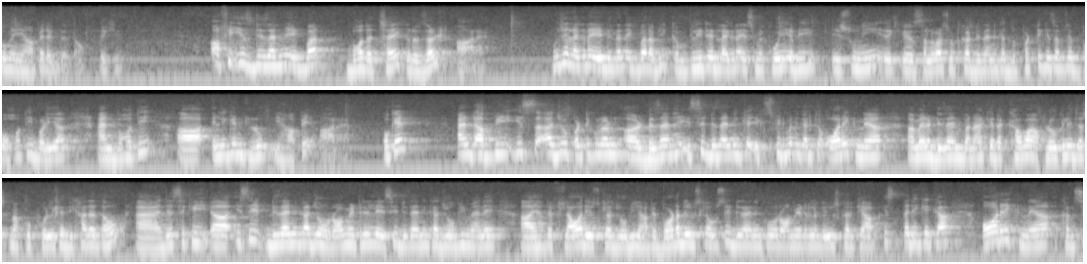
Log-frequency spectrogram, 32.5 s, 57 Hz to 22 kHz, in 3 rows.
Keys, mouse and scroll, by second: 0.7 Return, 2.0 click, 2.7 ctrl+space, 3.0 ctrl+click, 3.3 ctrl+space, 5.3-6.8 drag, 6.8 click, 7.0 ctrl+space, 7.2 ctrl+click, 7.5 ctrl+space, 8.2 space, 8.4-11.2 ctrl+drag, 11.6 ctrl+t, 12.8 alt+shift+click, 13.7 click, 14.2 Return, 15.0-21.7 drag, 21.7 ctrl+o, 22.8 click.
